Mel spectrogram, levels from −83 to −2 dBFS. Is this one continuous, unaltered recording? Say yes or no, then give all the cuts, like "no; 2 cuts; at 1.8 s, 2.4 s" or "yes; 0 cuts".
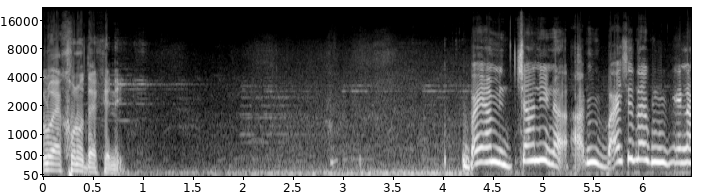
yes; 0 cuts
